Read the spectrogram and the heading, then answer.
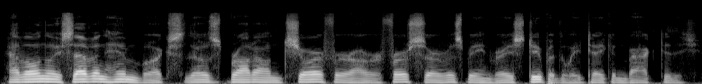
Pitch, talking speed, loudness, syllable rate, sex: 100 Hz, 180 wpm, -17 LUFS, 4.6 syllables/s, male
